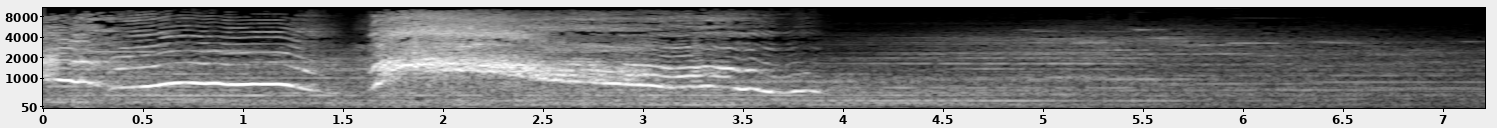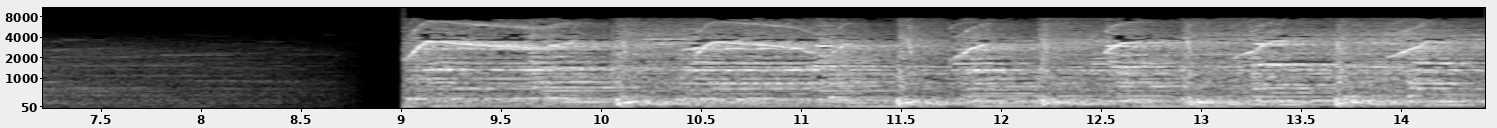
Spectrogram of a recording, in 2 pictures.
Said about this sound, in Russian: Свояченица в ужасе кричала, слыша за дверью грозное определение.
